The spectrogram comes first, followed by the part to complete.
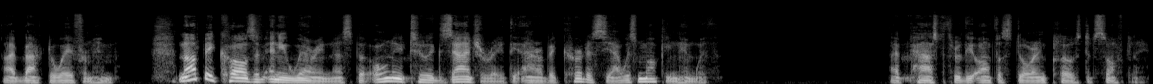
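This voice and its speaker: Male audiobook narrator for noir detective fiction: low register, husky grain, close dry sound. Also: big pitch swings, normal speed, darkish tone, dry recording. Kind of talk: scripted first-person noir narration.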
